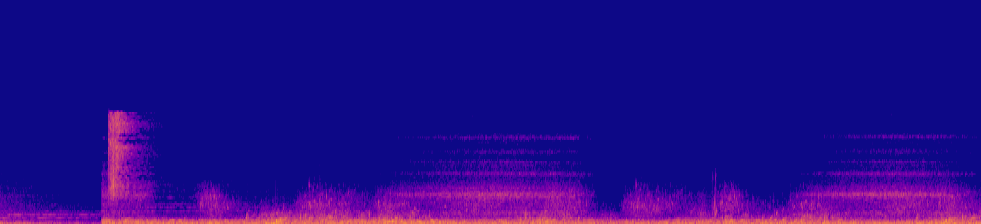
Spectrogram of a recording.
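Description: Air bubbles gurgle and burble from a diver's breathing gear underwater.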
